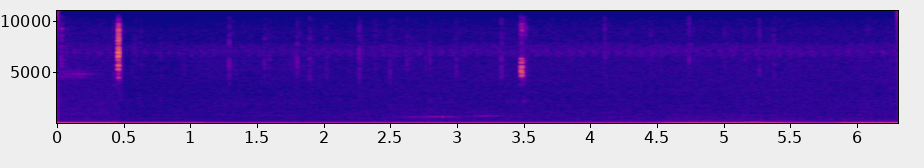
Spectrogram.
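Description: Steady low electrical hum under a scattering of sharp computer keyboard key clicks as text is typed.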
